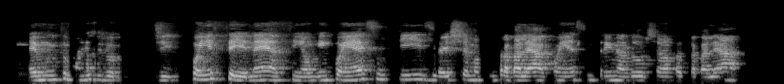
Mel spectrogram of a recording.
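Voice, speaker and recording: Speaking at a moderate pace, a woman of medium pitch keeps a monotone, flat intonation. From Jundiaí, São Paulo state, Brazil. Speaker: sports psychologist. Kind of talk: interview conversation.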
